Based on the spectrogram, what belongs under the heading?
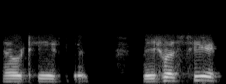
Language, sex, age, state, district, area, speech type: Kashmiri, male, 18-30, Jammu and Kashmir, Ganderbal, rural, conversation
